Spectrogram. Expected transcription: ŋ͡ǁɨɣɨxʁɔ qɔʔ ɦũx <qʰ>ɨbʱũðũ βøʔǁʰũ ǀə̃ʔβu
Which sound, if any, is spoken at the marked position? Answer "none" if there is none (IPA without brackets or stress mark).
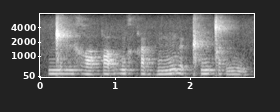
qʰ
